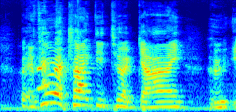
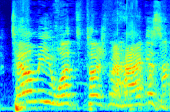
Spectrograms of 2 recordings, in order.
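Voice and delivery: louder, higher mock command; insistent demand; 7 semitones higher, 4 dB louder than usual. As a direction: imitate her demanding it forcefully. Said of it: "she did it again".

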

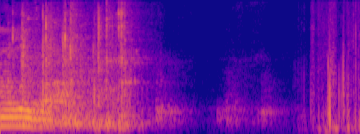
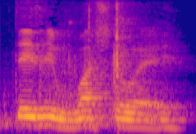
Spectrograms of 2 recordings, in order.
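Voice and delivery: plain reading voice

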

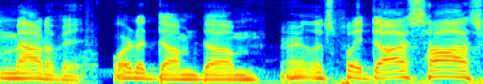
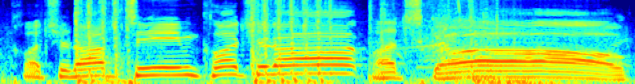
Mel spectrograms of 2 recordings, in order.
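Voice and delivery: hype call; 5 semitones higher, much slower than usual. Real, not acted. Rallying the team mid-match.

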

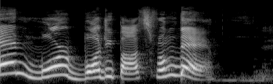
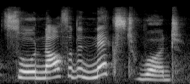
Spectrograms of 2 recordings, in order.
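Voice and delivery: ordinary delivery

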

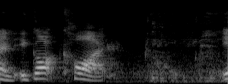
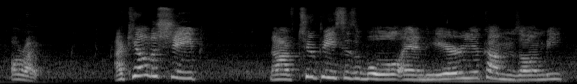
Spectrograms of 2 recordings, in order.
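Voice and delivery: normal talking voice

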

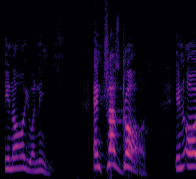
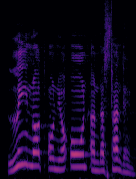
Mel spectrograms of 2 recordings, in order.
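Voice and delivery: normal talking voice

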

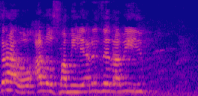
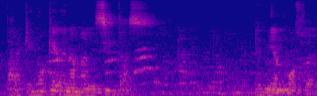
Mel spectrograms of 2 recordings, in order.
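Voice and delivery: low intense; 12 semitones lower, 11 dB quieter than usual. Acted. David's ending line, dropping.

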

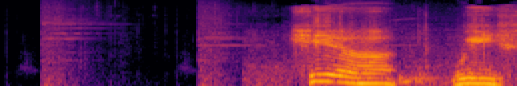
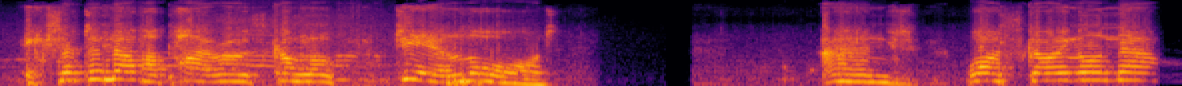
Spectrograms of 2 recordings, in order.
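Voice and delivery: surprised; 9 semitones higher than usual. Acted. Narrator startled by new Pyro.

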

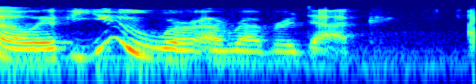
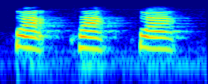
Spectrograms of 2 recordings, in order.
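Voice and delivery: high, loud little quacks; duckling quacks; 10 semitones higher, 6 dB louder than usual. Acted. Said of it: "say the ducklings".

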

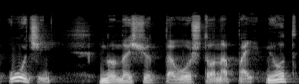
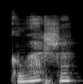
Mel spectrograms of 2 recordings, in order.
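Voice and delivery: quiet call; 12 semitones higher than usual. A narrator's reading. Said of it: "тихо позвала".

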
